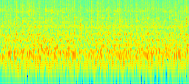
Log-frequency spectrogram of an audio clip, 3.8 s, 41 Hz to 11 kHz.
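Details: Fox Body V8 after new valve seals, cold idle: fast sharp ticking over lumpy exhaust pulse from passenger-side header/X-pipe exhaust leak; fixed by fitting an H-pipe.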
